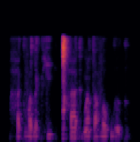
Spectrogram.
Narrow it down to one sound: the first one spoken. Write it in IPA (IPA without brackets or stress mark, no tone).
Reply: h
